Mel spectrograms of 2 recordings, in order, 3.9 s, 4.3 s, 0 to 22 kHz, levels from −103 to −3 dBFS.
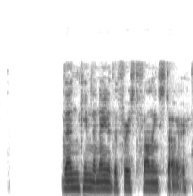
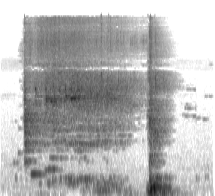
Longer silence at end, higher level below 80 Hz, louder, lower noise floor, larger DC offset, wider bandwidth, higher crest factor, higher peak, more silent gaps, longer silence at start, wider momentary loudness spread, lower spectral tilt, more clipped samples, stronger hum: second, 0 s vs 0.85 s; second, -72 dBFS vs -40 dBFS; second, -31 LUFS vs -25 LUFS; first, under -90 dBFS vs -62 dBFS; neither; second, 7.2 kHz vs 16.5 kHz; about the same, 18 dB vs 22 dB; second, -14 dBFS vs -6 dBFS; neither; first, 1.25 s vs 0.45 s; second, 4 LU vs 15 LU; first, -6.5 dB/octave vs -2.5 dB/octave; neither; neither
